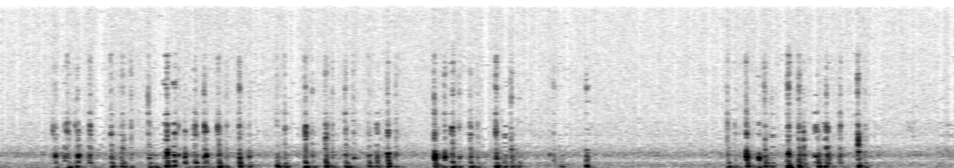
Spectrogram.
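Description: Faint typing on a computer keyboard: quick runs of keystroke clicks, a pause of about a second, then another short run near the end.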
